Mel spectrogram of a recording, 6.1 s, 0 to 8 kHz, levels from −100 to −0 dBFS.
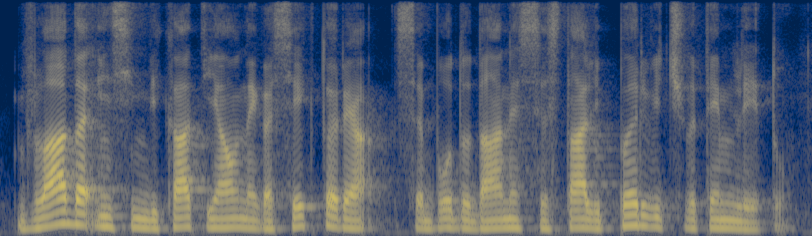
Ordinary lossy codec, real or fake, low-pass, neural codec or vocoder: none; fake; none; codec, 16 kHz, 6 kbps, DAC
